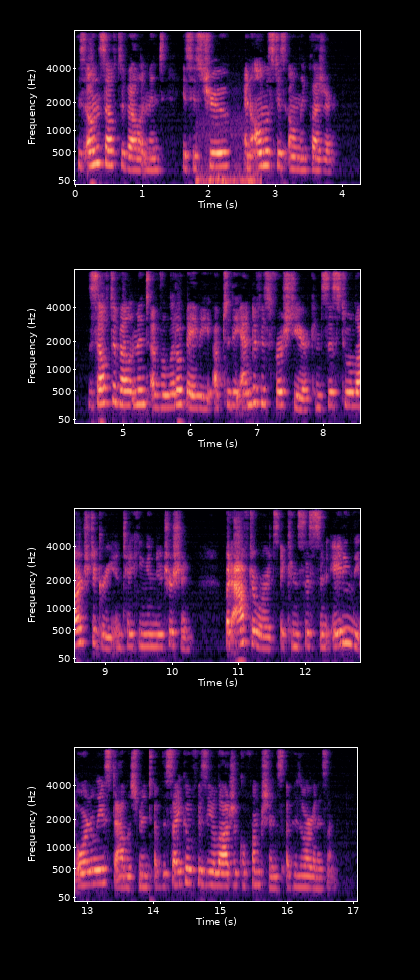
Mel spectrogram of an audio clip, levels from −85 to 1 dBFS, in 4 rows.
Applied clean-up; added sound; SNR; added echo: none; Wind; 13 dB; reverberation time 0.2 s.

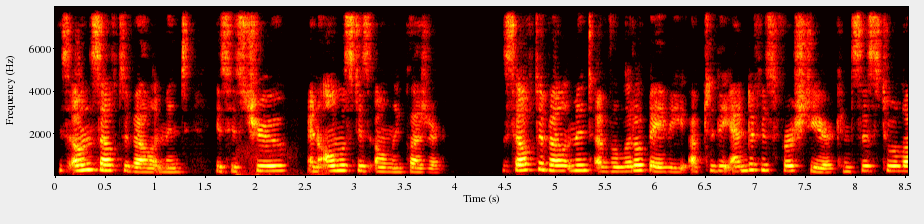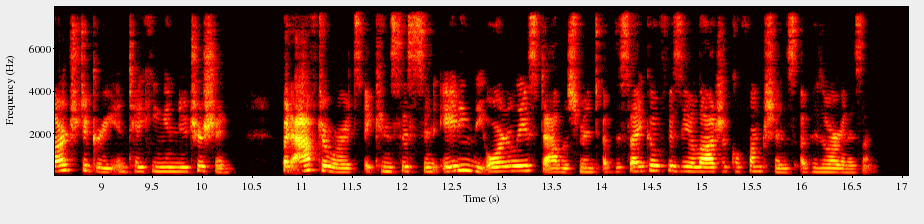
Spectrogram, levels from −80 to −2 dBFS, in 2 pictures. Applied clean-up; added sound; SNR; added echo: neural mask model DeepFilterNet 3.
